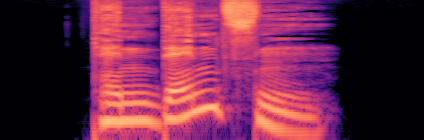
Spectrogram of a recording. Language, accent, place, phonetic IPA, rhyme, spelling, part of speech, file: German, Germany, Berlin, [tɛnˈdɛnt͡sn̩], -ɛnt͡sn̩, Tendenzen, noun, De-Tendenzen.ogg
- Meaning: plural of Tendenz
